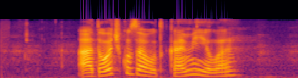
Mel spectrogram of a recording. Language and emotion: Russian, positive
